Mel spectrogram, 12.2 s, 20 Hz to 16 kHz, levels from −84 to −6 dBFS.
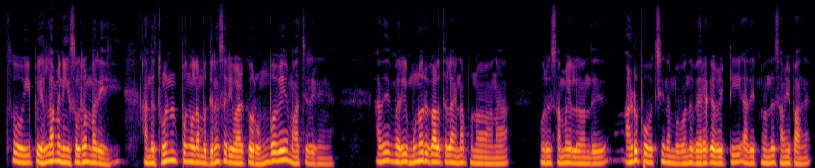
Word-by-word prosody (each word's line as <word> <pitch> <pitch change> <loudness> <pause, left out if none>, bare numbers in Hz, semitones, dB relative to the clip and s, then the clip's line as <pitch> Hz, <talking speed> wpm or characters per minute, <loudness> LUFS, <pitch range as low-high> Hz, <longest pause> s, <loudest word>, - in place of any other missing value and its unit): So, 190 - -2 0.2
இப்ப 155 +3 -8
எல்லாமே 175 +3 +3
நீங்க 145 -2 +1
சொல்ற 155 +1 +3
மாரி, 135 -5 +1 0.6
அந்த 145 0 +1
தொழில்நுட்பங்கள் 175 -2 +1
நம்ம 140 -2 0
தினசரி 165 +1 +1
வாழ்க்க 135 +1 +2
ரொம்பவே 180 - +3
மாத்தியிருக்குங்க. 125 -2 -5 0.7
அதே 175 +3 +1
மாரி 160 +1 +3
முன்னொரு 180 +2 +3
காலத்தில 155 -1 +3
என்ன 150 0 -2
பண்ணுவாங்கன்னா, 130 -3 -4 0.6
ஒரு 140 0 0
சமையல்ல 140 -1 0
வந்து 130 0 -3 0.5
அடுப்ப 175 -1 +3
வச்சு 150 +4 -4
நம்ம 135 -3 -3
வந்து 145 +2 0
வெறக 140 +3 +1
வெட்டி, 155 +3 -4
அத 140 - -3
எடுத்துன்னு 140 0 -4
வந்து 150 0 -2
சமைப்பாங்க. 130 -2 -2
145 Hz, 155 wpm, -22 LUFS, 135-160 Hz, 0.7 s, எல்லாமே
